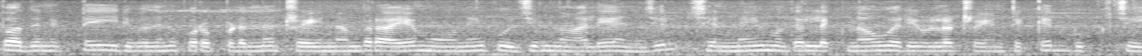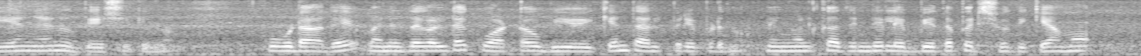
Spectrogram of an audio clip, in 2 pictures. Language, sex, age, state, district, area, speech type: Malayalam, female, 30-45, Kerala, Idukki, rural, read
